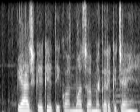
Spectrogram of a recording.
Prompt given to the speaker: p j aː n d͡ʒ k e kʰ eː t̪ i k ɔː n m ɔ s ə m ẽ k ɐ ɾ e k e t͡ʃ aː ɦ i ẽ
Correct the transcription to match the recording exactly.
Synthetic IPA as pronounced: p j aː d͡ʒ k e kʰ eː t̪ i k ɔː n m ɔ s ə m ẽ k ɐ ɾ e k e t͡ʃ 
